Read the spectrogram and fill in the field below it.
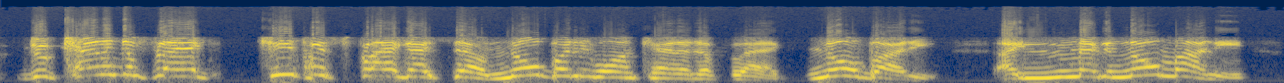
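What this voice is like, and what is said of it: Hard-to-place foreign accent. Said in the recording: “Couldn't quite nail down that accent. ... No, it was all over the place.”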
